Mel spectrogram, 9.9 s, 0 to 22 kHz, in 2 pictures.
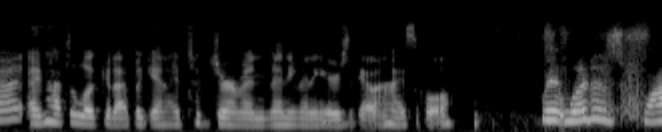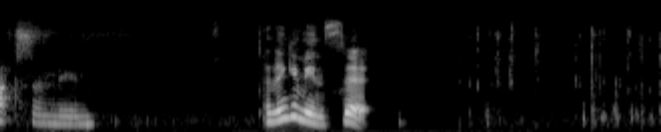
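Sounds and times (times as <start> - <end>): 
speech: 0.2 - 5.8, 6.9 - 7.8
fingers typing on a computer keyboard: 8.4 - 9.9.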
